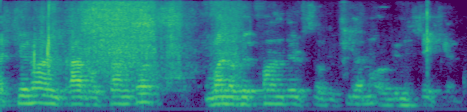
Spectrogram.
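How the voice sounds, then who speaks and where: A man speaks at a fairly high pitch and moderate pace. His intonation is fairly even, with audible room echo. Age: 90s. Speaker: organization founder, keynote speaker. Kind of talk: keynote speech at awards ceremony. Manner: halting, self-correcting.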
